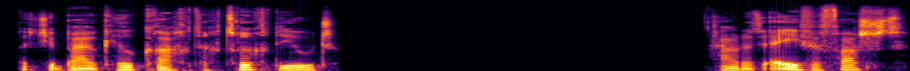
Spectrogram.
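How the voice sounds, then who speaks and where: Low-voiced man guiding relaxation. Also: measured pace, no room sound, clean studio sound. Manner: calm, instructive, coaxing. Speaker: relaxation exercise guide. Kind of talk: guided muscle relaxation meditation.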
